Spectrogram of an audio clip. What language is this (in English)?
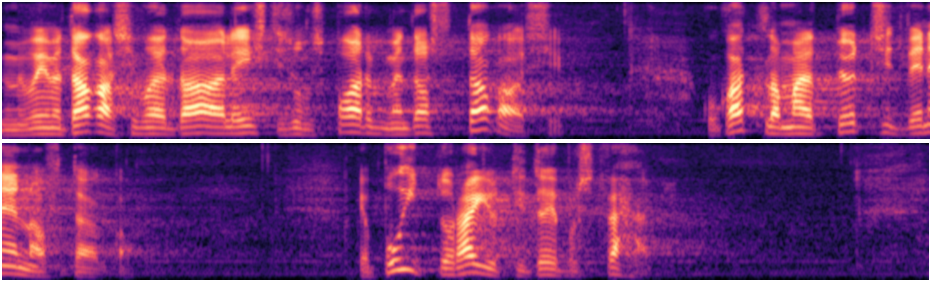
Estonian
